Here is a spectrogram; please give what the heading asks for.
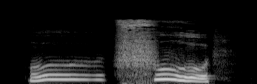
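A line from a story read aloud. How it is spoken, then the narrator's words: Groaning creature. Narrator (Russian): простонал рыбьенок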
